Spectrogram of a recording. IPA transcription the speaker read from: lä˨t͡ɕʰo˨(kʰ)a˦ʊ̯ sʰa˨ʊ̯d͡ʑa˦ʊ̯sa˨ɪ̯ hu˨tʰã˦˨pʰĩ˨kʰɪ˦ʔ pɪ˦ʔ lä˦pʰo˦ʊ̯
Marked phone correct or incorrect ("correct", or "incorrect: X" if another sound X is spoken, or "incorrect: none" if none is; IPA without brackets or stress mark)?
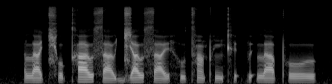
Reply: correct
